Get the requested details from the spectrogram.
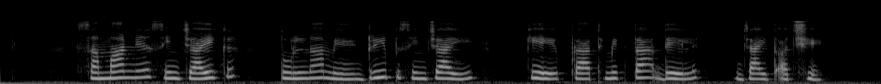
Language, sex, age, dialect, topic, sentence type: Maithili, female, 18-24, Southern/Standard, agriculture, statement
